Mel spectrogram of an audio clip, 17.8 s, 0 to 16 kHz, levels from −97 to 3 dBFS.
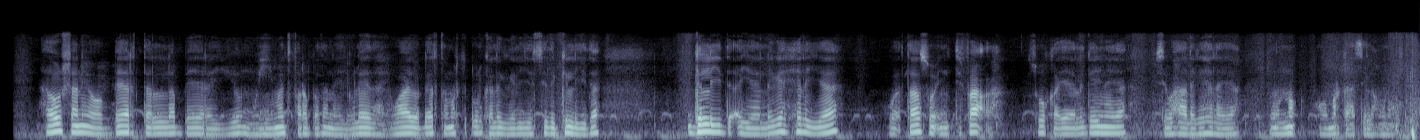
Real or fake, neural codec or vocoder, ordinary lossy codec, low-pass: real; none; none; 7.2 kHz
